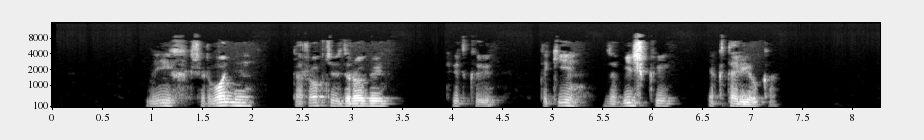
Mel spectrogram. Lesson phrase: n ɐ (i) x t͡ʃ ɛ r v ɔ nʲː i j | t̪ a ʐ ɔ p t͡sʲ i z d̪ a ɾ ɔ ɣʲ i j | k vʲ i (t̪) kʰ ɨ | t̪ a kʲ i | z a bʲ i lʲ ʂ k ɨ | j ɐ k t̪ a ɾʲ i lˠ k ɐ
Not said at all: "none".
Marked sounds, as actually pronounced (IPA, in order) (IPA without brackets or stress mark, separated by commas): i, t̪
